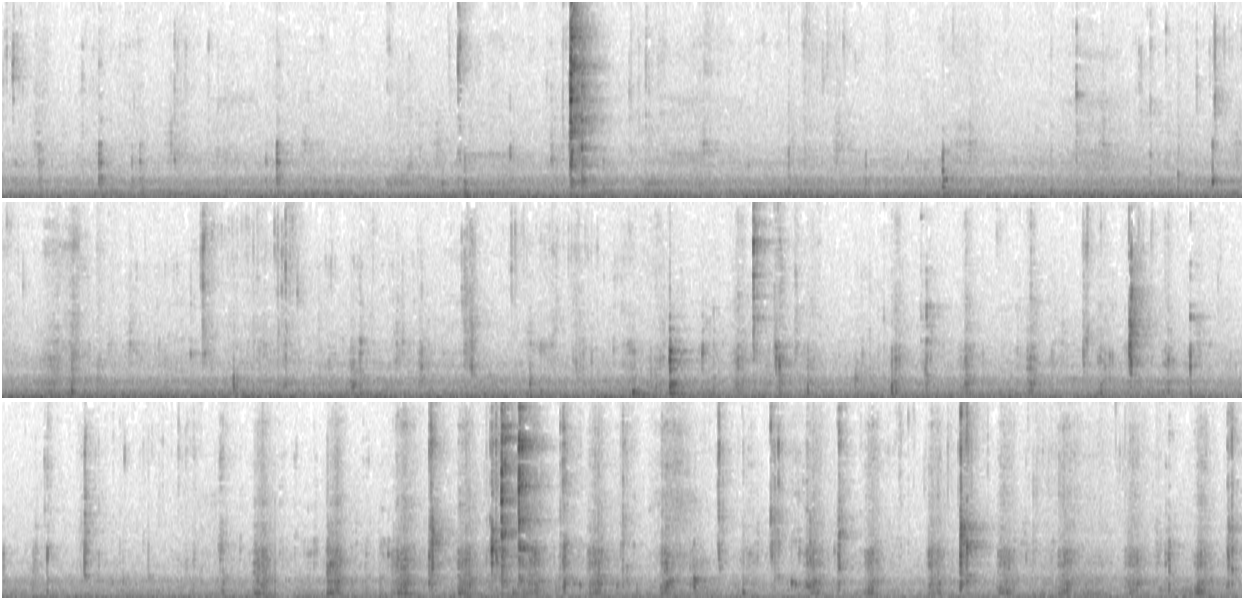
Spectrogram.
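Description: Close-miked chewing and biting of seafood curry and rice, with scattered clicks and scrapes of a wooden spoon on a ceramic plate. One sharper click comes about four seconds in, and the clicks grow more frequent in the last several seconds.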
